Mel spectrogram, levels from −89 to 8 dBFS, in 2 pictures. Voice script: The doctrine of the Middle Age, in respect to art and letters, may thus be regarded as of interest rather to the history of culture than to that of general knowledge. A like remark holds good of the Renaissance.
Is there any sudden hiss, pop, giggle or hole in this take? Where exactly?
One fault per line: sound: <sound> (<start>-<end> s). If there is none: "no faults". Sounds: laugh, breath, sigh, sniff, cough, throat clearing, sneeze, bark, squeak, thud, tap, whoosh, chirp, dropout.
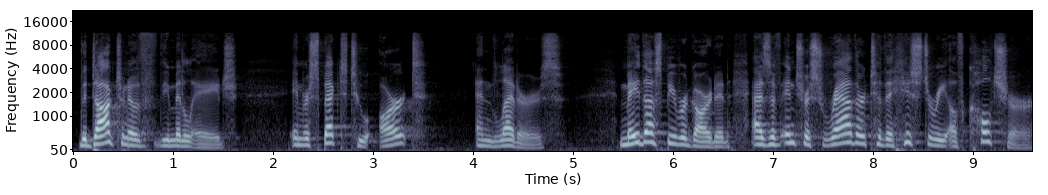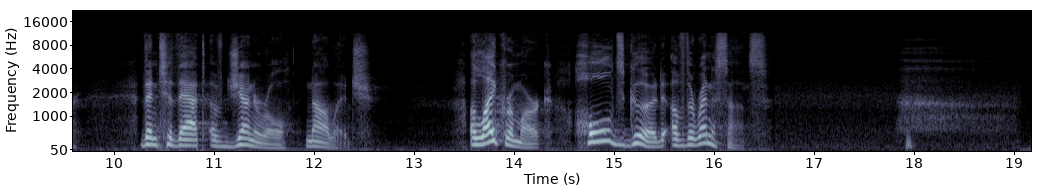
sound: sigh (17.8-19.0 s)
